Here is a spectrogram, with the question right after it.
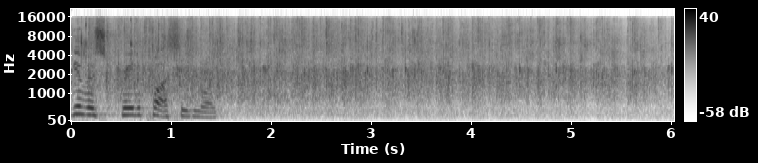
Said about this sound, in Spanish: ¿Le puede dar un fuerte aplauso al Señor?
